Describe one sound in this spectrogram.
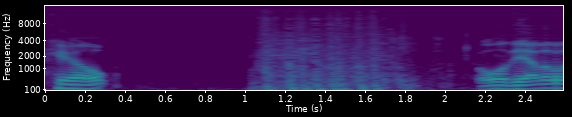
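Rapid gunshots crack in a quick burst.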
